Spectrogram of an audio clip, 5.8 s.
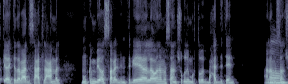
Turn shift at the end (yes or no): no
